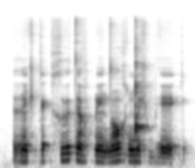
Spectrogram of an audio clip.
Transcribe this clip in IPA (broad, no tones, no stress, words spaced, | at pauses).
rɛ̃ʃkɛkxɯtɛ̃ʁ pẽdɔ̃ʁŋ͡ǃɯʃ bʱek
